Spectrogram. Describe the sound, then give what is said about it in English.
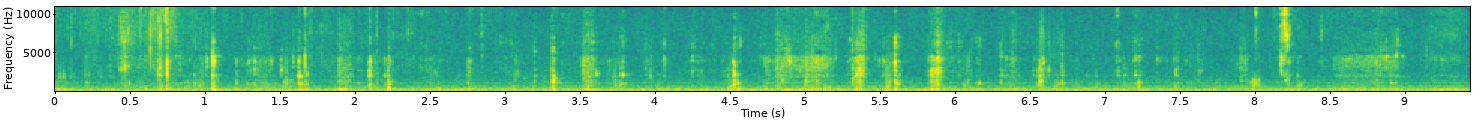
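Biting into and chewing an Impossible Whopper burger: many faint, soft, crisp clicks and crunches in an uneven rhythm, with no talking. “Smell test of the Whopper. Impossible. Pretty close. Here we go. I'm going to take a bite.”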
